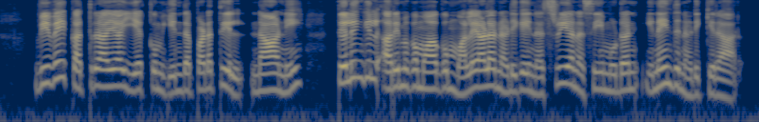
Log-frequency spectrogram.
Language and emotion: Tamil, neutral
